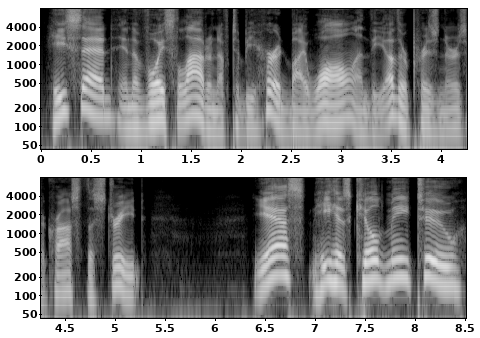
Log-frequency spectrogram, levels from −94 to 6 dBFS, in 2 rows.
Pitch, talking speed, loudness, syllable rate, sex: 125 Hz, 175 wpm, -17 LUFS, 4.4 syllables/s, male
